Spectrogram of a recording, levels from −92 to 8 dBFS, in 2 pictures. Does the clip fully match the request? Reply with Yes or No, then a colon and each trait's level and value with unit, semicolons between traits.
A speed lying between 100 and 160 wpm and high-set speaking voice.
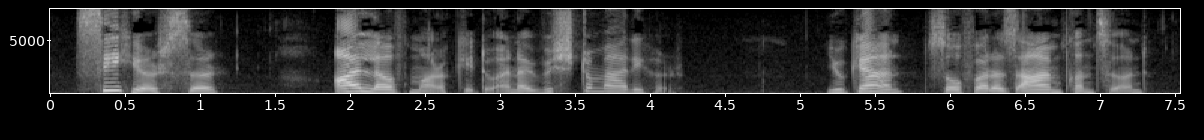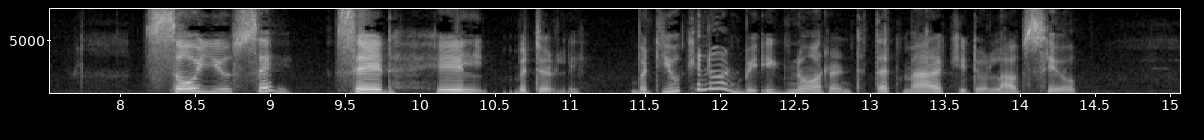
Yes: average, 140 wpm; high, 220 Hz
